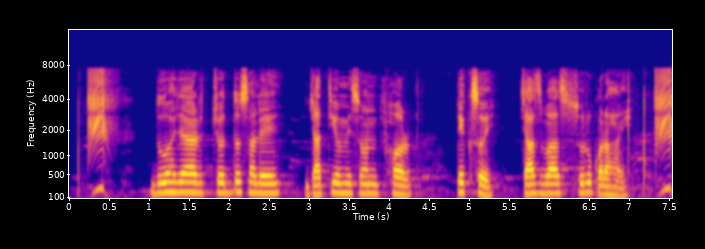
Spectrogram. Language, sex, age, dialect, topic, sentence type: Bengali, male, 18-24, Northern/Varendri, agriculture, statement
